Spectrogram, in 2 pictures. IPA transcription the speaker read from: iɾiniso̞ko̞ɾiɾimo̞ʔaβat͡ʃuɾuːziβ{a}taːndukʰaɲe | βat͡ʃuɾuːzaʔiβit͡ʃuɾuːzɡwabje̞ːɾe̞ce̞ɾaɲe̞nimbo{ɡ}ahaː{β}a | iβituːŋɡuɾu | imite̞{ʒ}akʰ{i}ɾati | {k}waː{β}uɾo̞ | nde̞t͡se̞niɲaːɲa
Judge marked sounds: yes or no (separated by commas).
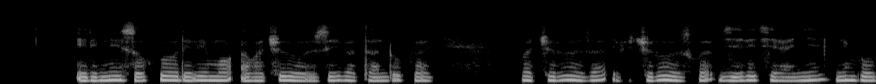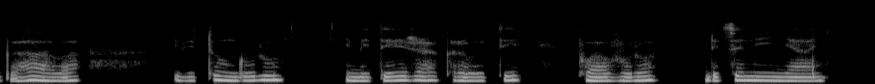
yes, yes, yes, yes, no, no, no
